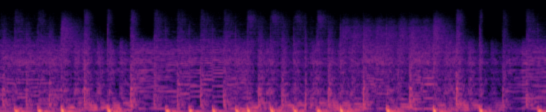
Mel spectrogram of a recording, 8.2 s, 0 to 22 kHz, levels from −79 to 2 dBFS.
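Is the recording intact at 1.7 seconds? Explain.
Yes, at 1.7 seconds the audio plays through cleanly, with no dropout, click, distortion or other fault to be heard.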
